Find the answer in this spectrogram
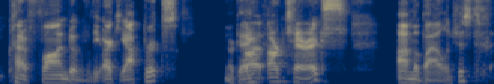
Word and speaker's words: Arc'teryx: So my shirts, I really am kind of fond of the Arc'teryx. Okay, Arc'teryx. I'm a biologist, and it Yep. looks a lot like an Arc'teryx. It's Arc'teryx.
